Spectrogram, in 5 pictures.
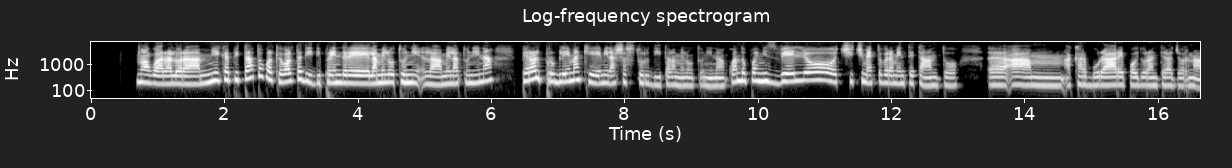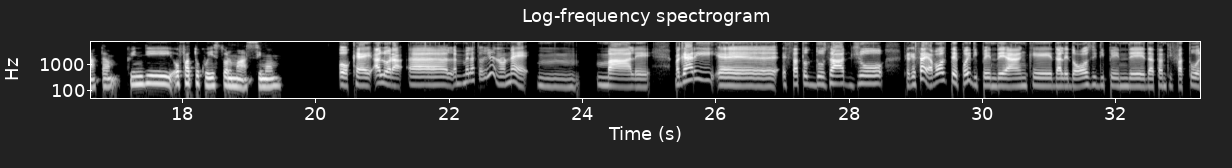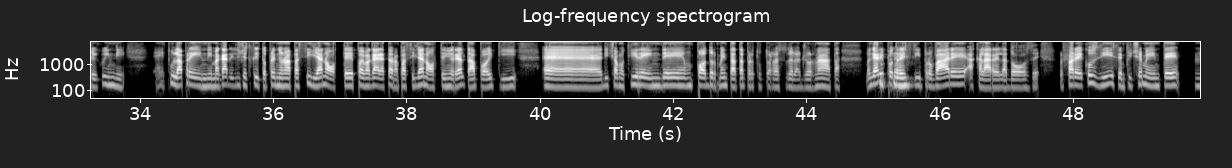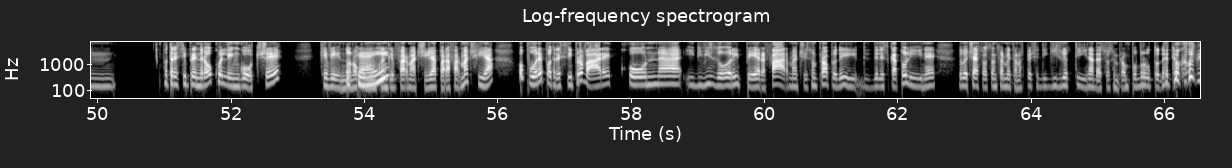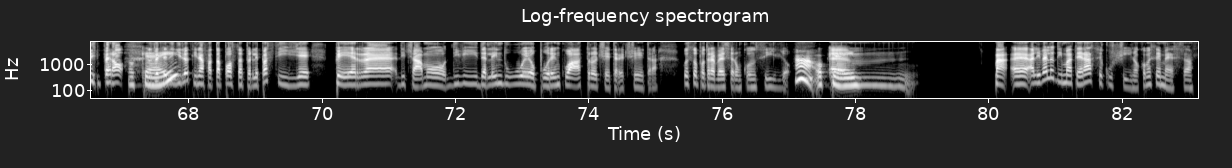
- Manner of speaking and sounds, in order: tapping; "melatonina" said as "melotonina"; distorted speech; drawn out: "ehm"; "proprio" said as "propio"; laughing while speaking: "detto così"; drawn out: "Ehm"
- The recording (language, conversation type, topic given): Italian, advice, Come posso creare una routine serale che mi aiuti a dormire meglio e a mantenere abitudini di sonno regolari?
